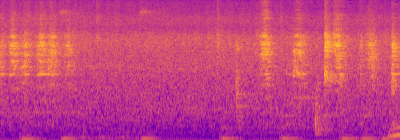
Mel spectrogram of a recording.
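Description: Minced garlic frying gently in oil in a wok over low heat: a soft sizzle, with a metal ladle stirring and scraping it around the pan. Background music with a steady low beat plays underneath.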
